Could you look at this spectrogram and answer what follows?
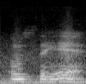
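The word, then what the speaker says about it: Osee: O-S-E-E, but this E is a long E, so it's pronounced like an A. O-say, long A, E, short E. O-say-e, with the accent there.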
